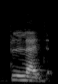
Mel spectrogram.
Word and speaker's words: blood: But this word is actually pronounced as blood.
